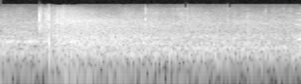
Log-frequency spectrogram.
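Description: Bamboo shinai strike in a kendo bout: two sharp cracks in quick succession about a third of a second in, over a held, high-pitched kiai shout.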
